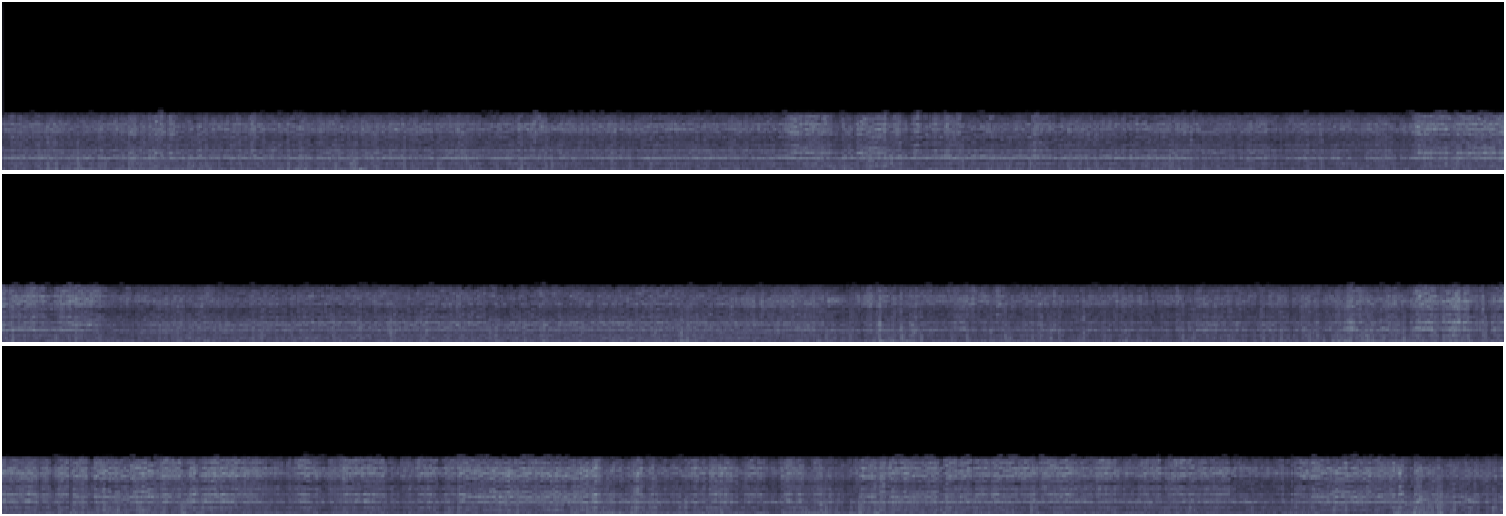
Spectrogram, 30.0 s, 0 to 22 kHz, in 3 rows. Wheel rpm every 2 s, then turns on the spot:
230, 230, 230, 220, 230, 220, 200, 200, 230, 230, 230, 230, 230, 230, 230.
none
